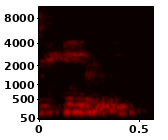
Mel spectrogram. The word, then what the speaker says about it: Haney: All right, I'd like to welcome up, I believe it says Haney. If I'm wrong, I apologize. Welcome. Good evening, you got it right.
